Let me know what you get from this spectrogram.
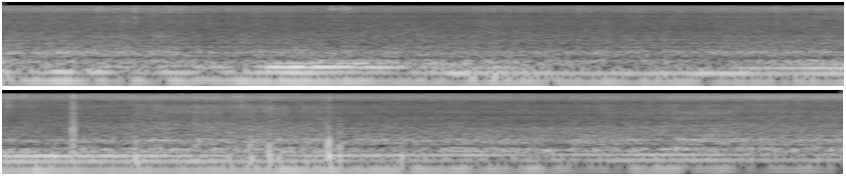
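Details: Continuous low droning hum of honey bees, steady throughout with slight swells in loudness and a couple of faint clicks midway.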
